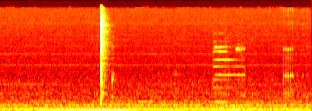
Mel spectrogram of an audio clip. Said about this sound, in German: Hoch, da war doch eine Glocke. Ich hab doch eine Glocke ja, das ist bei mir. Wir haben mir so ein äh, Windspiel am Fenster hängen und die Katze lief gerade da dran oh, vorbei.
